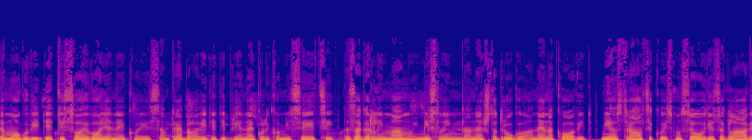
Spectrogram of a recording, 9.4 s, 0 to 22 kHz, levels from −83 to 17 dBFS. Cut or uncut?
uncut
